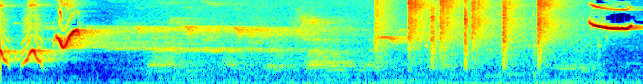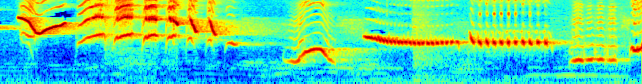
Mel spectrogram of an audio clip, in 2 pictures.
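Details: Fired-up white-rumped shama in a song contest, switching between many forest voices: a rising whistle, dry rattling clicks, bright looping high notes, a sustained steady whistle and lower fluty tones.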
